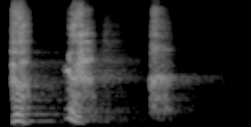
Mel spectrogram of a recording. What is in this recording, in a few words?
Horse Mount Adult; Warframe; Duviri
